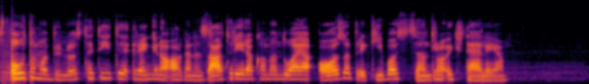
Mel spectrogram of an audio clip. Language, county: Lithuanian, Vilnius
